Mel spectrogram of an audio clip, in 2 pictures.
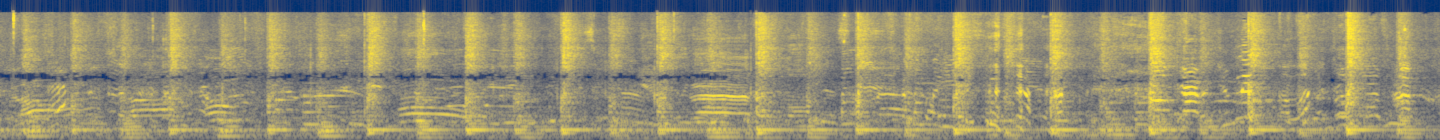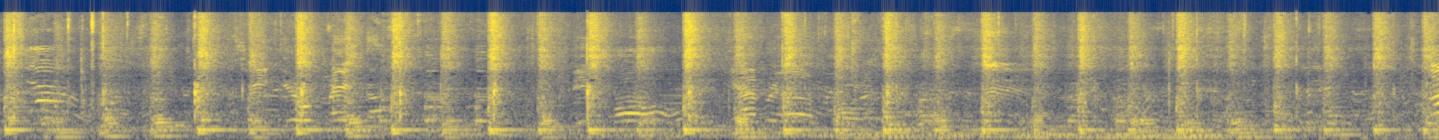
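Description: Live street band playing: a drum and rattling percussion keep a quick steady beat, under a wavering melody line and a steady low held note.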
